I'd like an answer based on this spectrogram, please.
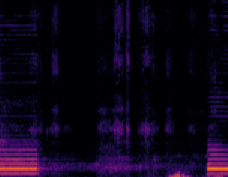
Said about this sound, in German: Weiß nicht, vielleicht spielt sich hier gleich ein Drama ab, weil ich dem Schwachkopf erzählen muss, dass eine Hupe für Gefahrensituationen da sind und nicht um andere Leute zu nerven.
